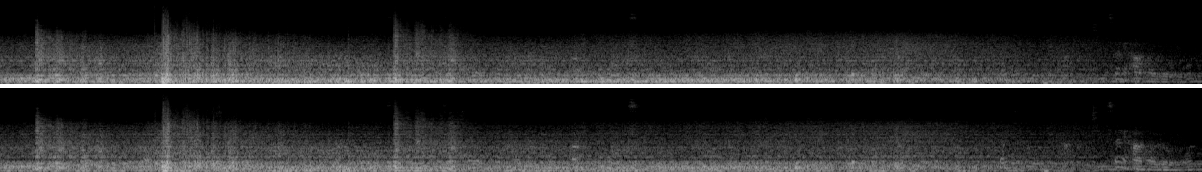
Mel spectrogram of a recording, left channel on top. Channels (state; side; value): normal; both; correlation 0.68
